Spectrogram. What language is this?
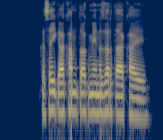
Khetrani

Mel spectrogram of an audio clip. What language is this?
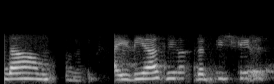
Sanskrit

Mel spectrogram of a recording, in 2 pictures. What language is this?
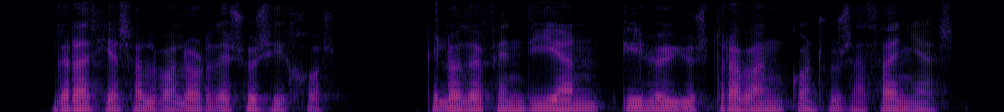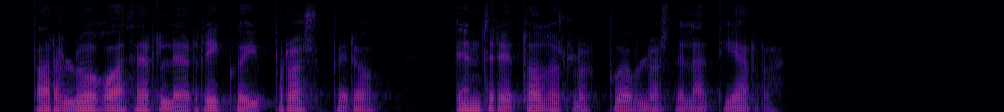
Spanish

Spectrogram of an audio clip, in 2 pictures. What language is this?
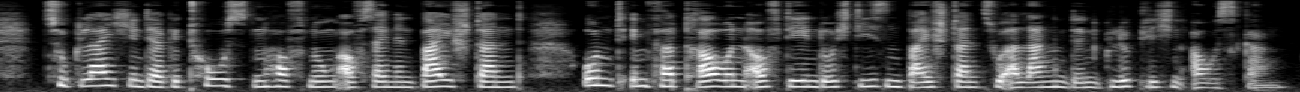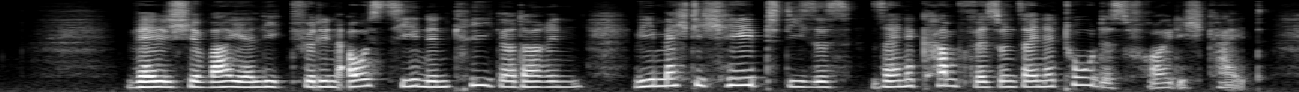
German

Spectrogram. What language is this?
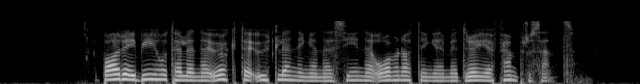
Norwegian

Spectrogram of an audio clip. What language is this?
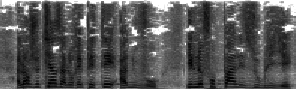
French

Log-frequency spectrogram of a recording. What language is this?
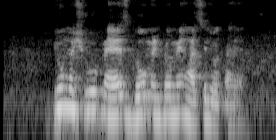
Urdu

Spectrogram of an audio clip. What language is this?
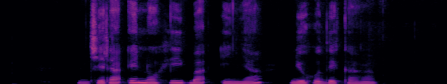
Kikuyu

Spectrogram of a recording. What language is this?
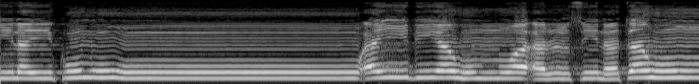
Arabic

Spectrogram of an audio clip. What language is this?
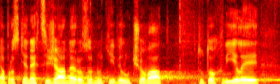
Czech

